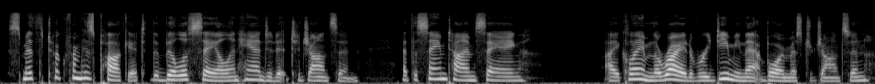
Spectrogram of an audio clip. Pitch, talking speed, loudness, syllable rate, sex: 195 Hz, 200 wpm, -20 LUFS, 4.7 syllables/s, female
